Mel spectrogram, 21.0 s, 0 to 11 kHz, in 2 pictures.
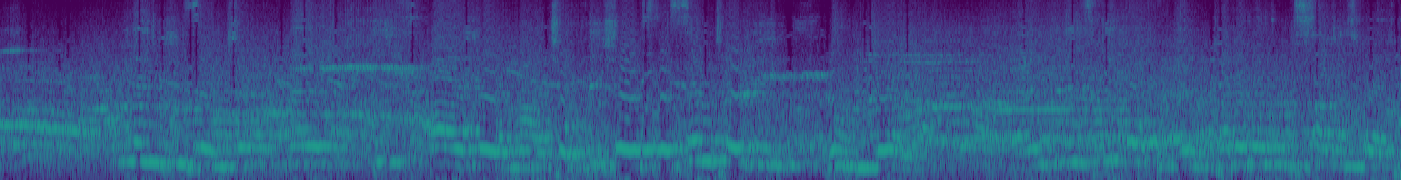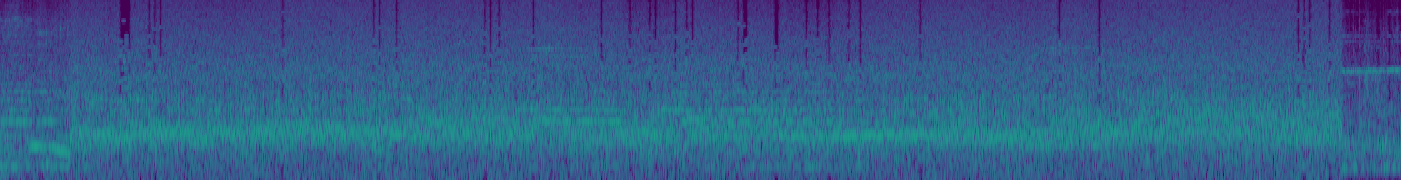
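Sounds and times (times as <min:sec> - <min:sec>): stadium crowd din: 0:00.0 - 0:21.0.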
